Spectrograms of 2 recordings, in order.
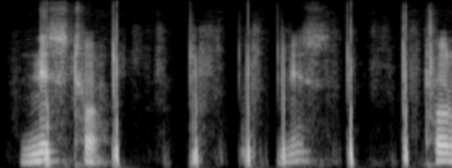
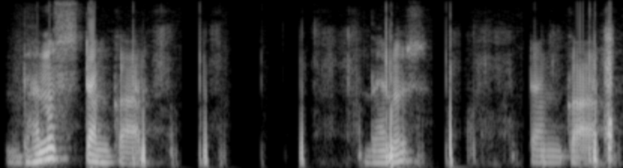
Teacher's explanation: विसर्ग के बाद टा या ठा, तो विसर्ग के स्थान पर मूर्धा सा का प्रयोग हो रहा है।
